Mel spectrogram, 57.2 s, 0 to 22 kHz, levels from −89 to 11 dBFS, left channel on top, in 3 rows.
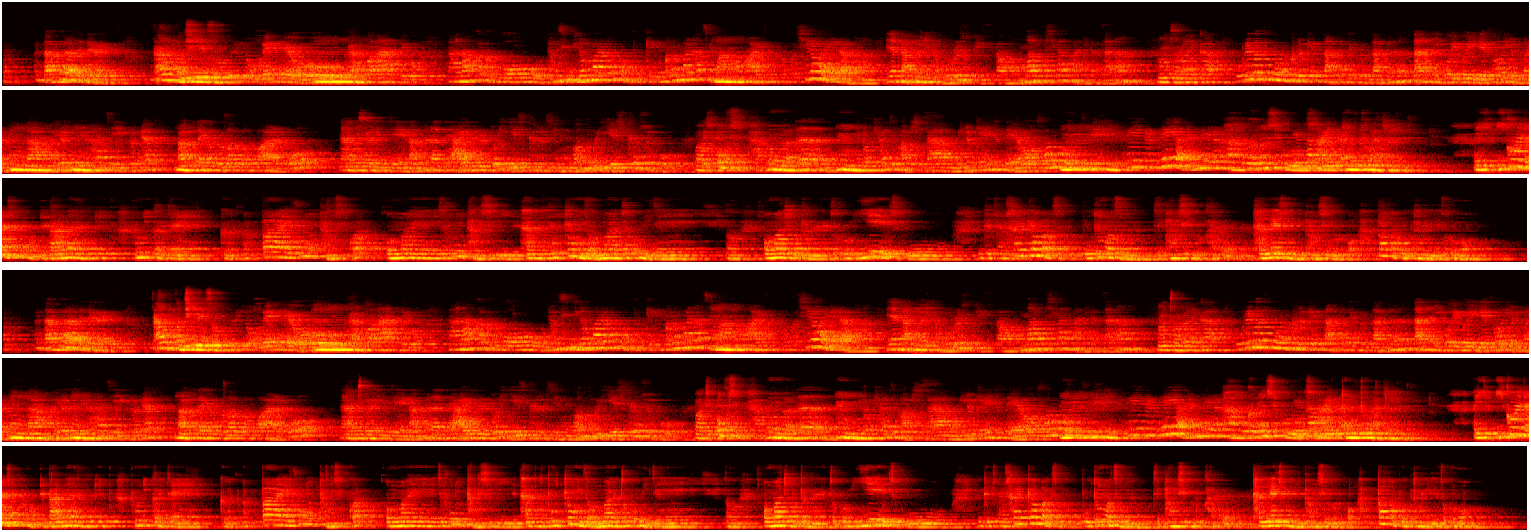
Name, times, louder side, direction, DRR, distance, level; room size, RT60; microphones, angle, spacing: voice 1, 0.4-14.2 14.7-15.1 15.4-22.9 23.3-27.5 27.8-29.4 29.8-34.9 35.2-36.6 37.5-37.6 40.4-40.5 43.6-43.8 50.6-51.0 53.3-53.9 54.5-54.7 55.9-56.2, equal, 65° left, -6 dB, 1.2 m, -31 dB
voice 2, 1.9-2.8 3.9-4.6 8.8-9.3 11.3-11.6 14.4-14.9 19.2-20.2 21.2-21.5 23.4-23.6 27.7-29.1 29.5-30.0 32.3-33.0 34.3-36.6 37.2-46.8 47.2-53.6 53.8-56.5, equal, 50° right, -1 dB, 0.6 m, -25 dB
3.5 x 2.8 x 3.1 m, 1.4 s
head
